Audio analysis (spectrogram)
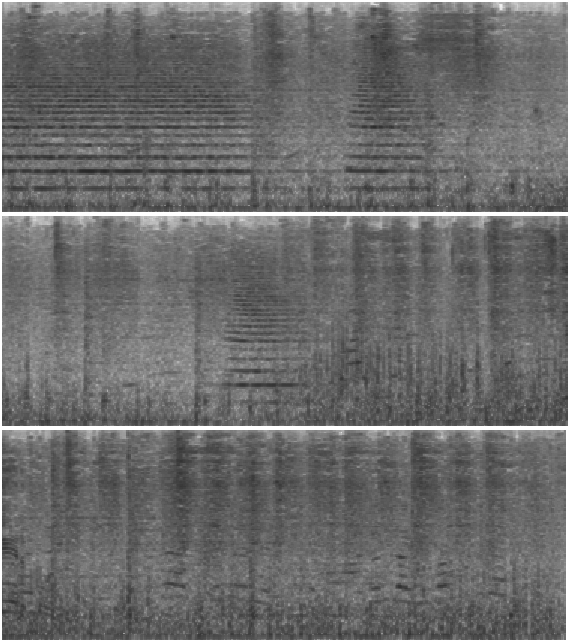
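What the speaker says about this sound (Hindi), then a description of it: "अब जाके हॉर्न दिया है" A passenger train on the Najibabad to Gajraula line in India sounds its horn as it departs, with two loud, sustained tonal blasts over the heavy rumble and clatter of the moving carriages, heard from on board.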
